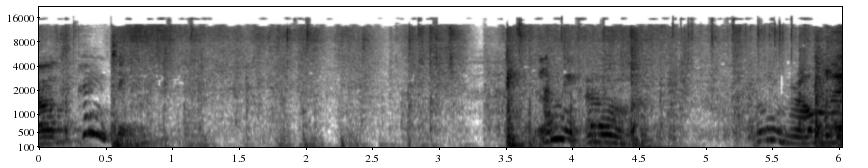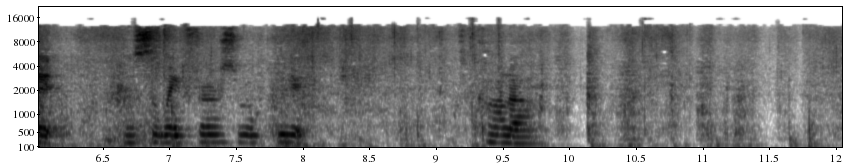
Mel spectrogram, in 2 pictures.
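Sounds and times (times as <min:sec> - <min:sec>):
canvas rustling and crinkling: 0:00.0 - 0:12.0.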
